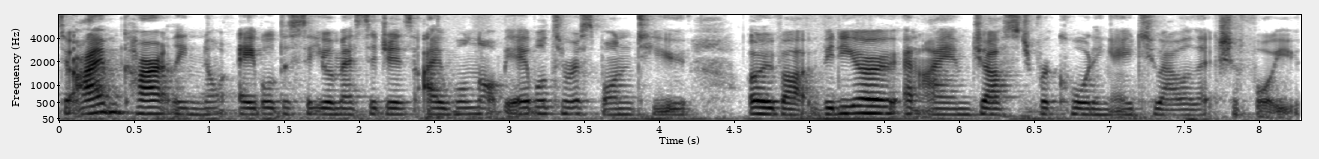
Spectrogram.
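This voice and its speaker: Fairly low-pitched female voice with an Australian accent, fairly quick pace, hardly any pauses, big swings in loudness and audible room echo. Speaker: maths tutor presenter. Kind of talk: lecture. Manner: fast.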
